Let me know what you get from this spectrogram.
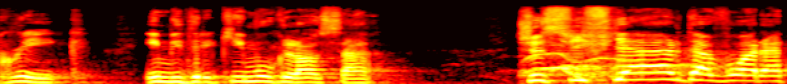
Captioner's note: speaking in Greek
